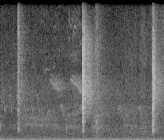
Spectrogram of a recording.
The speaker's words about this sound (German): Ach, über uns die Vöglein zwitschern.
